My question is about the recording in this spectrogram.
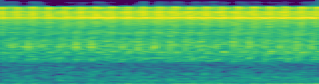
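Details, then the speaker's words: Honda Beat automatic scooter after retightening a loose spark plug that had caused a rough piston-like noise: even, steady putter with no knock or rattle, smooth normal idle. "Dengaran kan? Suaranya sudah halus, normal, standar, seperti sedia kala pada waktu itu, pada waktu normalnya."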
